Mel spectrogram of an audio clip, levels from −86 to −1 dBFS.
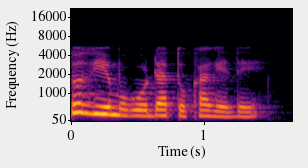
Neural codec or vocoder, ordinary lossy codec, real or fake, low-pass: none; none; real; 5.4 kHz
